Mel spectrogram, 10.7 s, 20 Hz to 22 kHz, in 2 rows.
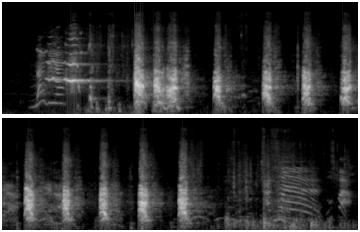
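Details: Giant Schnauzer Blackmoore Uno barking during protection work training, 5 January 2019. Brief human speech opens, then about twelve loud, deep barks come in an uneven series roughly every half second, and a man's voice follows afterward.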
